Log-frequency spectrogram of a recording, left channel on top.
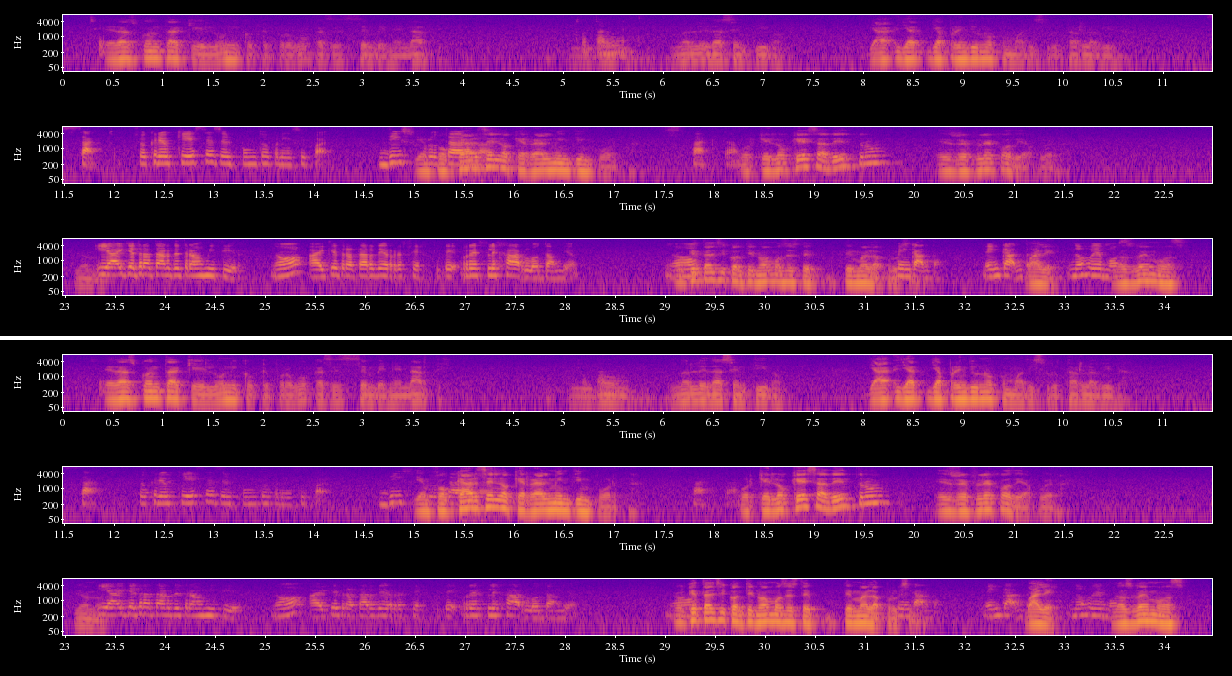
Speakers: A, on the left (about 55°); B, on the right (about 35°).
A: Sí,
B: Te das cuenta que lo único que provocas es envenenarte y
A: totalmente.
B: no, no le da sentido. Ya, ya, ya aprende uno como a disfrutar la vida
A: Exacto. Yo creo que ese es el punto principal. Disfrutar
B: y enfocarse
A: la
B: en
A: vida.
B: lo que realmente importa,
A: Exactamente.
B: porque lo que es adentro es reflejo de afuera, ¿sí o no?
A: Y hay que tratar de transmitir, ¿no? Hay que tratar de, refe- de reflejarlo también, ¿no?
B: Pero ¿qué tal si continuamos este tema la próxima?
A: Me encanta, me encanta.
B: Vale,
A: Nos vemos.
B: nos vemos.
